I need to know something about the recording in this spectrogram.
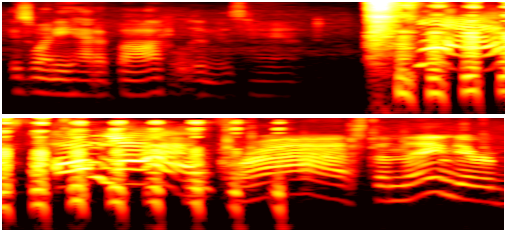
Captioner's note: laughing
